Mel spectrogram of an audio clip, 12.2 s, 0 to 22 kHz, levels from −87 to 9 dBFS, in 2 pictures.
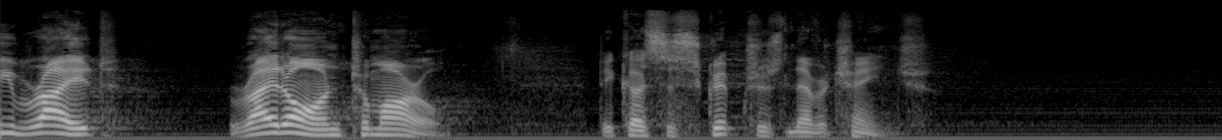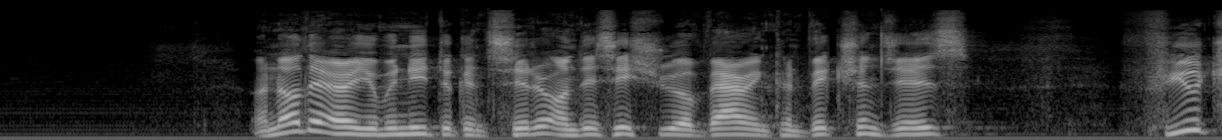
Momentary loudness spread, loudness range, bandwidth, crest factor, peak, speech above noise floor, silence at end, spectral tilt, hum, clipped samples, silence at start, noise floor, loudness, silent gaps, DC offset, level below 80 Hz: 14 LU; 13 LU; 16.5 kHz; 22 dB; -4 dBFS; 29 dB; 0 s; -4 dB/octave; 60 Hz at -55 dBFS; under 0.1%; 0 s; -54 dBFS; -24 LUFS; none; under 0.1%; -54 dBFS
